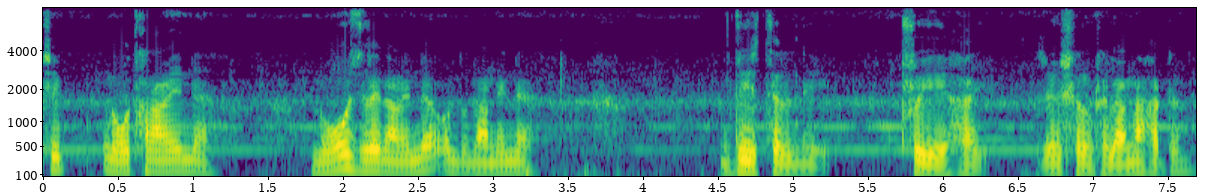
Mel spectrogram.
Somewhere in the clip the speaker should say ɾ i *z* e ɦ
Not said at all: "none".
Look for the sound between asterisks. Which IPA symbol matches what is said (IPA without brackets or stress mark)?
none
